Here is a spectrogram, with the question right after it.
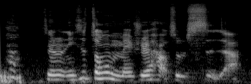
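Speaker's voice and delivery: usual speaking voice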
